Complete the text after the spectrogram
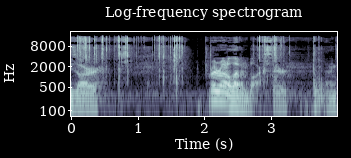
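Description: A foil pack crinkles as it is torn open.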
